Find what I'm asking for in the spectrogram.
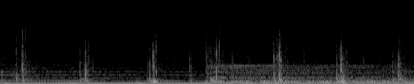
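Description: Heavy footsteps like old-fashioned hobnail boots thud across a hard floor of an empty attic room, about seven solid steps at a slow, uneven pace, with a low hum underneath and no voices.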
